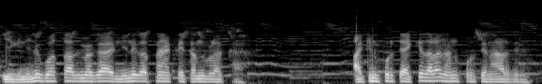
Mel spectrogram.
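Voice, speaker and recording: A man plays an indebted village tractor driver with a North Karnataka accent, talking fast and defensively. The recording is slightly dull, with faint music underneath. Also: mid-range voice, lightly acted. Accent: North Karnataka Kannada. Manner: defensive, pleading. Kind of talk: short-film acting.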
